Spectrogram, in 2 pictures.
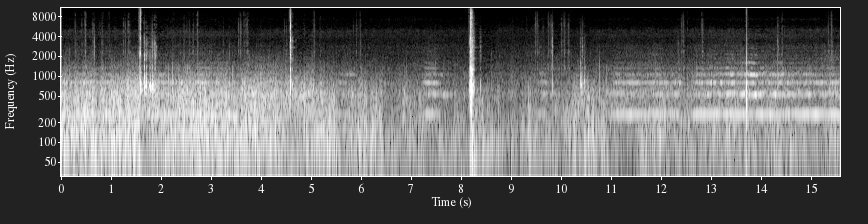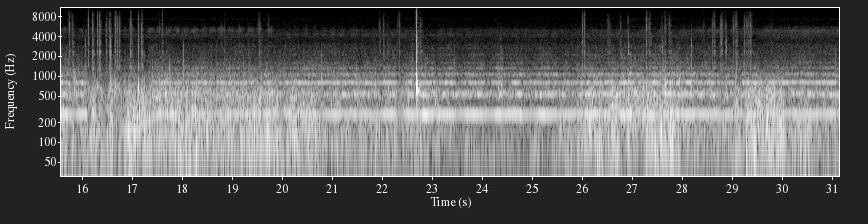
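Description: Bicycle rolling down a dirt forest trail: steady tyre and trail noise, with a humming whine that cuts out for several seconds early on and then comes back. Several sharp knocks over the rough ground stand out, the loudest about eight seconds in.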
